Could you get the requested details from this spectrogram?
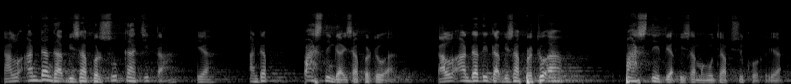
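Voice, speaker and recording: A man speaks at a church seminar, his voice at an ordinary middle pitch. He keeps drawing in the audience with questions and tags "Bapak Ibu ya" onto his lines. The sound rings with the long reverb of a large hall. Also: expressive, brisk, darkish tone, husky. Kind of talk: church seminar talk to couples.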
